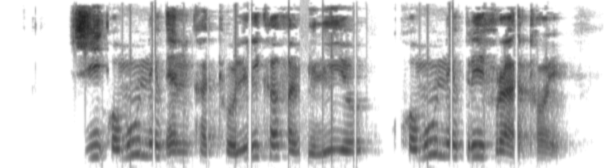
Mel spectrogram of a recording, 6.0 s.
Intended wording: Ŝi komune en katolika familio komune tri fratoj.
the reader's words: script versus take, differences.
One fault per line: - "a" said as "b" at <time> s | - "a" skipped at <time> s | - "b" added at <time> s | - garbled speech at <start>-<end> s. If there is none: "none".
none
